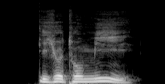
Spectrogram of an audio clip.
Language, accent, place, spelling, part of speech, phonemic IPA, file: German, Germany, Berlin, Dichotomie, noun, /dɪçotoˈmiː/, De-Dichotomie.ogg
- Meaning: dichotomy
